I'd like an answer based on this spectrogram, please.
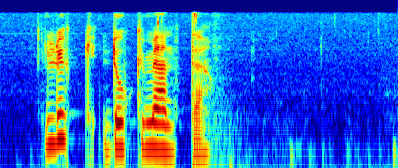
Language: Norwegian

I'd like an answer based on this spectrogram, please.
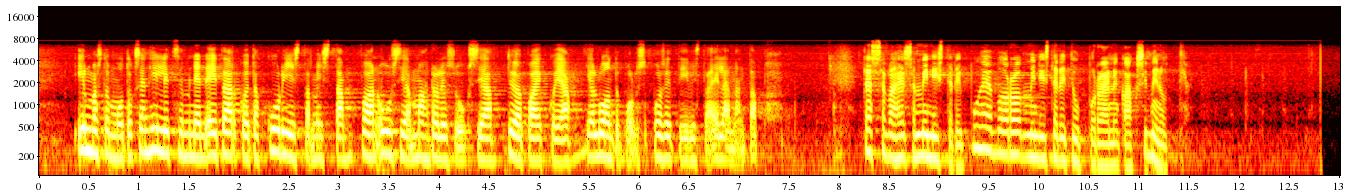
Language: Finnish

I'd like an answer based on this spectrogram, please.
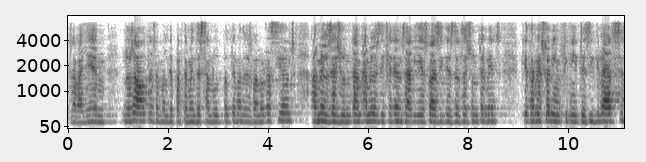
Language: Catalan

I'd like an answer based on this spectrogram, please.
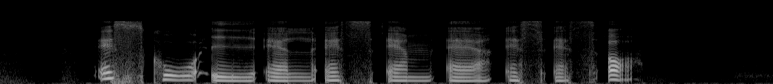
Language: Swedish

